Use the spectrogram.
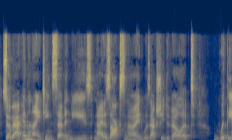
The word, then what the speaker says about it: Nitazoxanide: So you may hear this pronounced a couple different ways. Nittooxinide. That's not correct. It is nitoxinide.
